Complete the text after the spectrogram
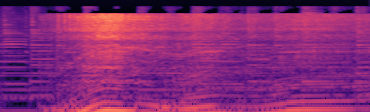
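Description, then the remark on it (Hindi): A motorcycle engine revs up loudly, swelling to a throaty roar, easing slightly, then surging again in a steady growl, with no voices present. “college में bike भगाते हुए अपनी लंबी जुल्फों में हाथ हमने भी घुमाया है”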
